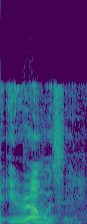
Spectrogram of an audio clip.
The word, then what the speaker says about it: Iranuse: I hope I got the pronunciation of your surname right. Yeah, Iranuse. Iranuse. Godwin Iranuse is joining us this morning.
